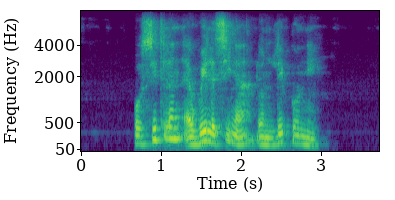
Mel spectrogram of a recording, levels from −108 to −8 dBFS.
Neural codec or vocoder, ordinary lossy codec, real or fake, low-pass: none; Opus, 32 kbps; real; 7.2 kHz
